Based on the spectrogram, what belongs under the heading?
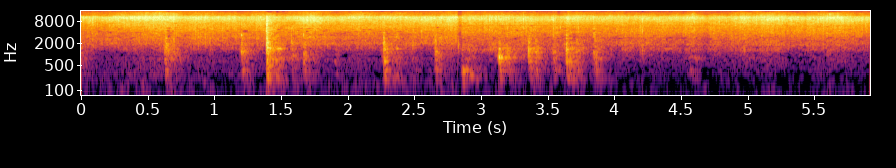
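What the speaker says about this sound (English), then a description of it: "Add tomato. Combine well till oil separates." Chopped tomato stirred as it fries in oil in a kadai for chicken masala, a steady close sizzle broken by repeated scraping strokes of the spoon, with no one talking.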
